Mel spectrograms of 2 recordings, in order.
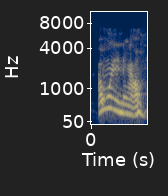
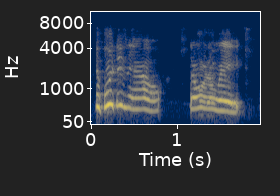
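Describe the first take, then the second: First: A hint of a demanding queen, lightly voiced; impatient Queen of Wands. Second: Higher, laughing mock demand; laughing impatient queen. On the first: Reader voicing the Queen of Wands card, mildly impatient demand. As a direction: play the card as a pushy queen, only half in character. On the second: Reader voicing the Queen of Wands card, laughing mock impatience. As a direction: whine it through a laugh like a spoiled queen. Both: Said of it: "Queen of Wands is like".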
